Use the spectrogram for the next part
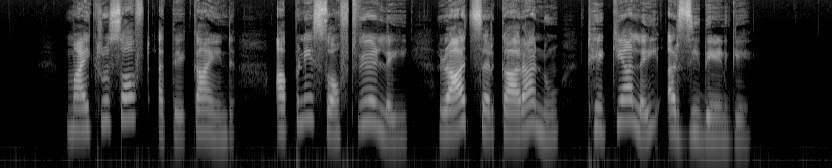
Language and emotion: Punjabi, neutral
